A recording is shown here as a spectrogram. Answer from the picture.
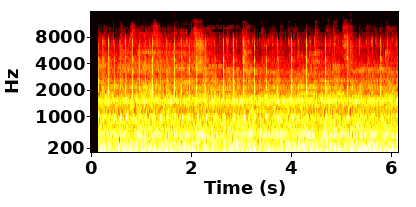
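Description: Gold Fish video slot machine playing its electronic sound effects: a rapid, even run of ticks, about four a second, over a steady low hum and held tones.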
